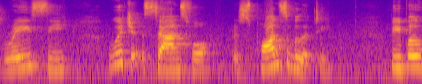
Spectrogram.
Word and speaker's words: RACI: A typical model used for this purpose is called RACI, pronounced RACI, which stands for responsibility.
